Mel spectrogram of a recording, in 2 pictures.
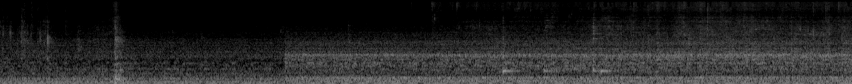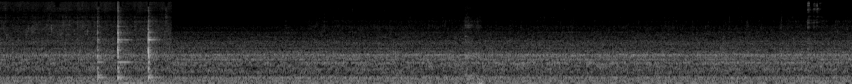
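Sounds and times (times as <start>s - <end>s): food sizzling in a pan: 2.9s - 10.2s, 11.4s - 17.0s
metal utensil clinking on pan: 5.0s - 6.4s, 9.5s - 10.2s.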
